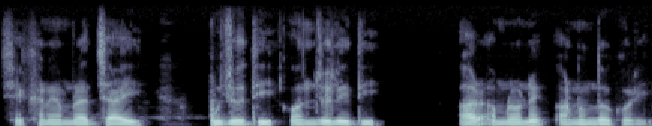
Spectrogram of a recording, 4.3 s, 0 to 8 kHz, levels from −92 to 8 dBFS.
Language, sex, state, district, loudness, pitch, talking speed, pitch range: Bengali, male, West Bengal, Kolkata, -18 LUFS, 115 Hz, 165 wpm, 110-115 Hz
